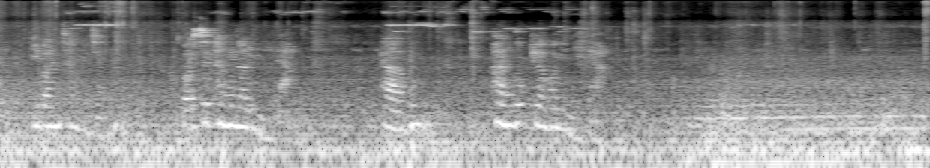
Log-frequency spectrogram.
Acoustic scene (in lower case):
bus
